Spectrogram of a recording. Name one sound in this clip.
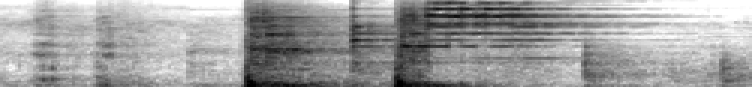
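Metal tire irons clank sharply against a wheel rim.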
